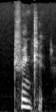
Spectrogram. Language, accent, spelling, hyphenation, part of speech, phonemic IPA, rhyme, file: English, General American, trinket, trink‧et, noun / verb, /ˈtɹɪŋkɪt/, -ɪŋkɪt, En-us-trinket.ogg
- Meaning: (noun) 1. A small, showy ornament, especially a piece of jewellery 2. A thing of little practical and/or monetary value; a toy, a trifle 3. A small item of food; a small dainty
